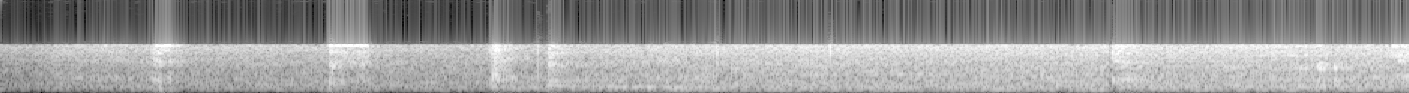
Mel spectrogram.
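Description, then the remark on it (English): A radar sweep cuts through steady radio static as short, sharp bursts, zipping past at irregular intervals over a constant band-limited hiss. “I wanted to mention on the first go around, I'm hearing a radar sweep. It goes around zip as it goes by, and it's quite pronounced today.”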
